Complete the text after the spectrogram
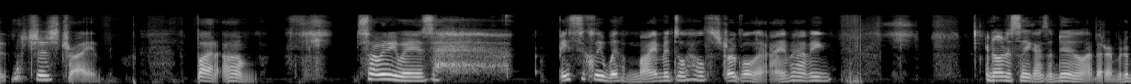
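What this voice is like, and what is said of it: Congested, sick-sounding voice. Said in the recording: “I have a cold.”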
